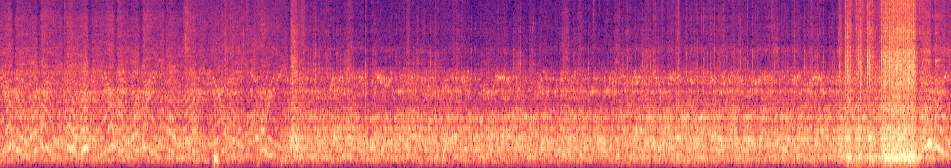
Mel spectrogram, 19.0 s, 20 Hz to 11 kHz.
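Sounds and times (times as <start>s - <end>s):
stepper motors whining: 7.7s - 19.0s.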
